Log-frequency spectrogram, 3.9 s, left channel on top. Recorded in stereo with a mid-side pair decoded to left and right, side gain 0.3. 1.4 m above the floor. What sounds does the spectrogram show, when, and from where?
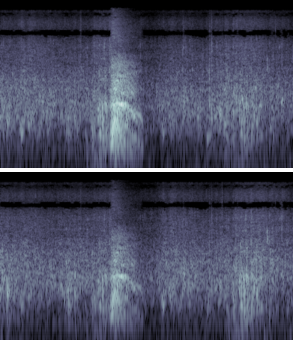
1.5 s a scream: 65° left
